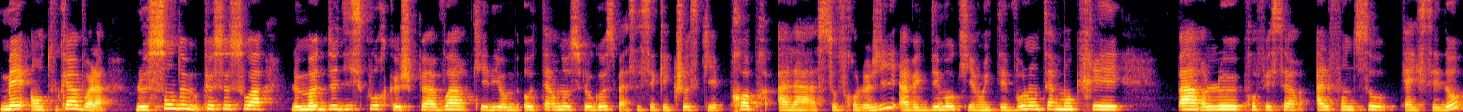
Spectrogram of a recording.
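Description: Recorded very cleanly against a silent background, a woman talks at a fairly slow pace with a fairly high pitch and fairly even intonation. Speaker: sophrologist and podcast host. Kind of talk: casual video monologue. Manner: slower, softer voice when guiding sessions.

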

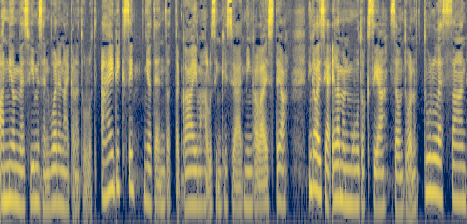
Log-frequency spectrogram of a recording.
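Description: With an ordinary speaking voice, a woman keeps a medium pitch and fairly even intonation while talking at a moderate pace. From Finland. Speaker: podcast host and yoga teacher. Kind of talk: casual interview conversation; scripted intro.

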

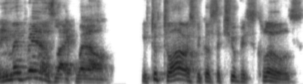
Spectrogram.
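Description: A man with an Italian accent talks at a fairly quick pace in a somewhat breathy voice, the sound dry and close with no echo. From Italy, Florence. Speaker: tech startup founder. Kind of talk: casual interview conversation. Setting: remote call.

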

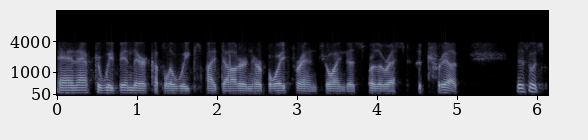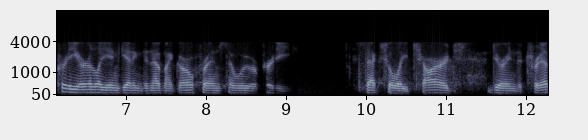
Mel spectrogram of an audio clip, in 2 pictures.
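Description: A man with an American accent and an ordinary speaking voice talks at a fairly low pitch with fairly even intonation and big swings in loudness. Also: moderate pace. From US Northeast. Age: 40s. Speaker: caller. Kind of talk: recorded voicemail question.

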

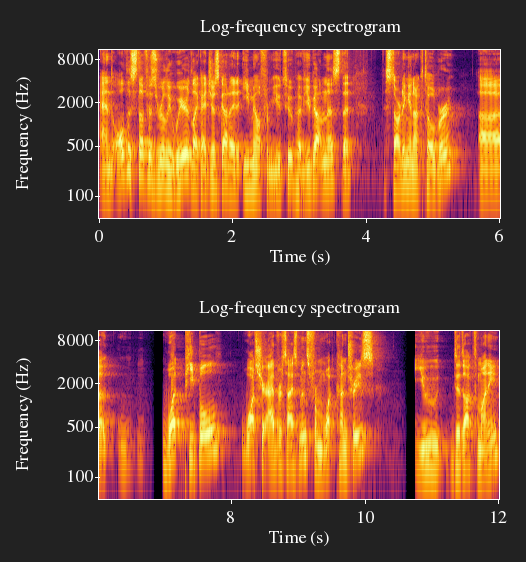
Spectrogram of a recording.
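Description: A man with a New York accent and a fairly high voice, lively intonation, a moderate pace and very even loudness, on a very clean recording with a silent background. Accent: New York area American. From US Northeast, New Jersey. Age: 20s. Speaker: podcast host, chess YouTuber. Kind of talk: casual chat.

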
